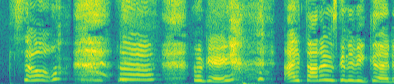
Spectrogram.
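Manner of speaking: high, fast, laughing near tears; giggling breakdown. Real, not acted. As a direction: try to hold it together and fail. Losing composure while reading.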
